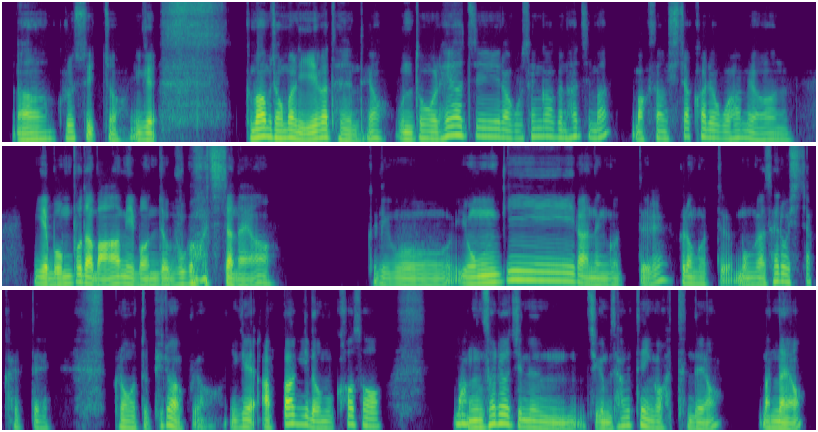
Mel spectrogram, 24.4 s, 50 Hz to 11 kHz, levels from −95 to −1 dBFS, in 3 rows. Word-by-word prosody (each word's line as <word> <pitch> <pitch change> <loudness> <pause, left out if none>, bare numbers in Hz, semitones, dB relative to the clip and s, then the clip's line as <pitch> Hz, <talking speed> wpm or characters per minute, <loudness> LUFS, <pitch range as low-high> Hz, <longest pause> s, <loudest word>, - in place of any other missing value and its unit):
아 110 +2 +2
그럴 120 +1 -2
수 120 - -4
있죠. 95 -2 -5
이게 110 -1 +1 0.9
그 - - -4
마음은 145 +2 +9
정말 130 -2 +4
이해가 115 +7 +5
되는데요. 105 +3 -4
'운동을 115 +1 -1
해야지.'라고 150 -6 0
생각은 150 +1 -4
하지만 150 +2 -4 0.2
막상 110 +2 -3
시작하려고 130 -1 -2
하면 105 -5 -4 0.5
이게 105 -1 +4
몸보다 110 +5 +5
마음이 100 +4 +5
먼저 90 +1 +1
무거워지잖아요. 95 +1 0 0.9
그리고 95 -2 -3
용기라는 130 - +2
것들 100 - -6
그런 105 -2 0
것들 100 -1 -7
뭔가 95 0 -1
새로 135 +6 0
시작할 120 -2 -10
때 100 -3 -8 0.6
그런 110 - -1
것도 100 - -5
필요하고요. 125 +2 -2
이게 115 +2 0
압박이 155 +9 +4
너무 100 -4 0
커서 135 -2 0 0.7
망설여지는 110 - +1
지금 100 -4 -3
상태인 135 +2 -2
것 100 - -1
같은데요. 95 +5 -4 0.4
맞나요? 100 -3 +2
110 Hz, 290 characters per minute, -24 LUFS, 100-135 Hz, 0.9 s, 마음은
